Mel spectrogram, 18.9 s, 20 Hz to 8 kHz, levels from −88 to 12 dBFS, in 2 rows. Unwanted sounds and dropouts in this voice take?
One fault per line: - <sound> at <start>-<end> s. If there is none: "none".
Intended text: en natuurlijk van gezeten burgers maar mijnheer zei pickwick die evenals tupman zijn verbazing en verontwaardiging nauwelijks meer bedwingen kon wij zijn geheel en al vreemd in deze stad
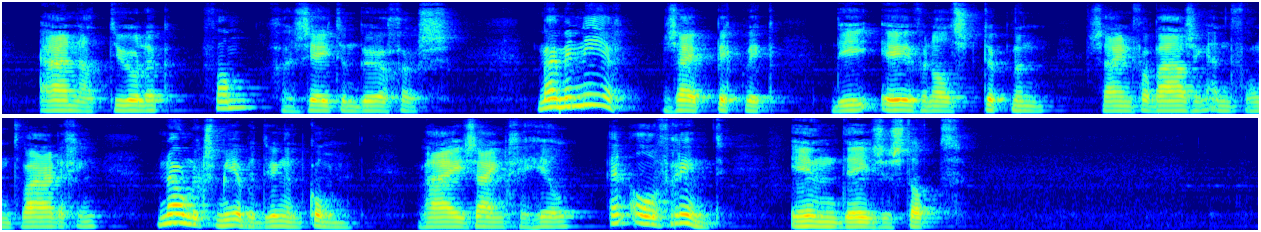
none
